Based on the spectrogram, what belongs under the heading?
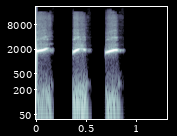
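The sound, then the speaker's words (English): Three short, sharp whistles in quick succession at a baseball game between the Astros and the Red Sox, signaling a pitch, each rising slightly in pitch, evenly spaced and fairly loud, with a low rumbling background of a cheering crowd beneath them. “You watch the tapes and everything, you hear it, crowd's going crazy, and you hear the whistle.”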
